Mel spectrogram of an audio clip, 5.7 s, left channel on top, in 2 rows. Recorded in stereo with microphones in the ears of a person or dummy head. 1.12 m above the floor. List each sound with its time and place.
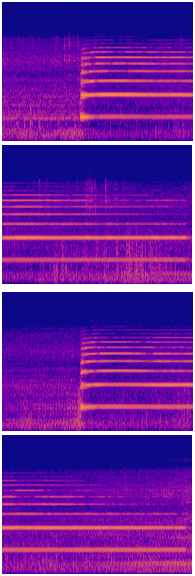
1.2 s a trumpet: 10° right (ahead or behind), 0.6 m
